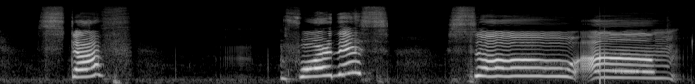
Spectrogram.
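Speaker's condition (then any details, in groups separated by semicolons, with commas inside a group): Cerebral palsy; speech therapy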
